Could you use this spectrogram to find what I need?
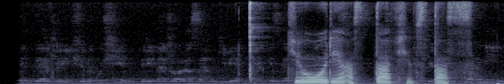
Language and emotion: Russian, neutral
